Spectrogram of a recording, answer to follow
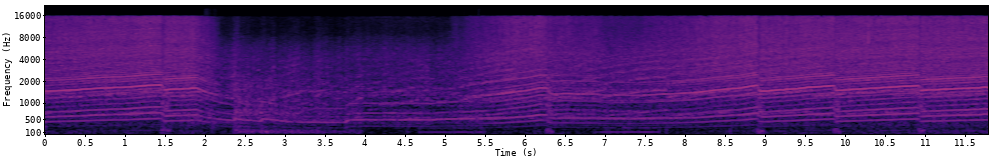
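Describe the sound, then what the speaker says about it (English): A Formula One car engine from the racing game F1 Challenge 99-02, running with a misfiring cylinder, revs up and down continuously in loud, close harmonic sweeps with slight stutters and no talking. "we've got a misfiring cylinder"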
